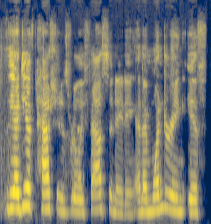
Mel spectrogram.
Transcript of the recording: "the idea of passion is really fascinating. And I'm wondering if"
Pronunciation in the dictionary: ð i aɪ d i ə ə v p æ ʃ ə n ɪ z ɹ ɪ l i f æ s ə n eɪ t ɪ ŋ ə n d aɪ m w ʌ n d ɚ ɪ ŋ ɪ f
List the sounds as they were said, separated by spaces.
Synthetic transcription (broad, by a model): ð i aɪ d i ə ə v p æ ʃ ə n ɪ z ɹ ɪ l i f æ s ə n eɪ t ɪ ŋ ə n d aɪ m w ʌ n d ɚ ɪ ŋ ɪ f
